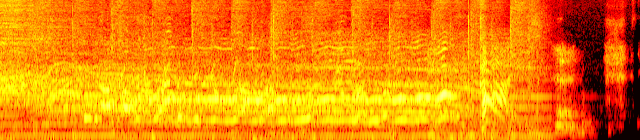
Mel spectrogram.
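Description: A children's song backing track under long, wavering wolf-style howls that glide up at the start and again near the end. The playback cuts off suddenly near the end.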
